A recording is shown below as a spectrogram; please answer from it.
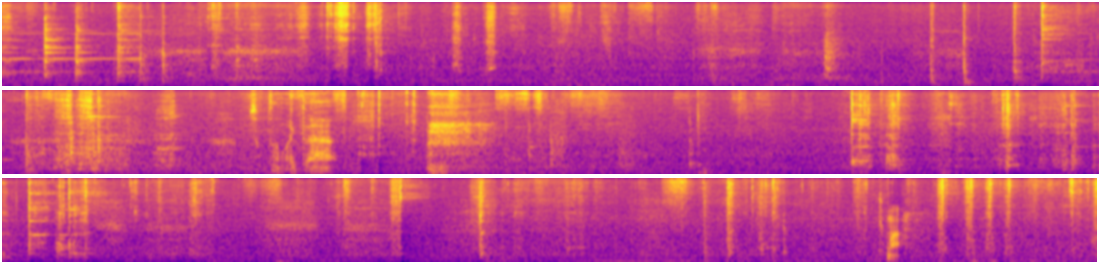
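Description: Metal exhaust pipe sections and hardware clinking and clanking as they are handled and fitted together by hand. The knocks and clinks are scattered, some ringing briefly, with a longer run of clattering and scraping about midway.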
